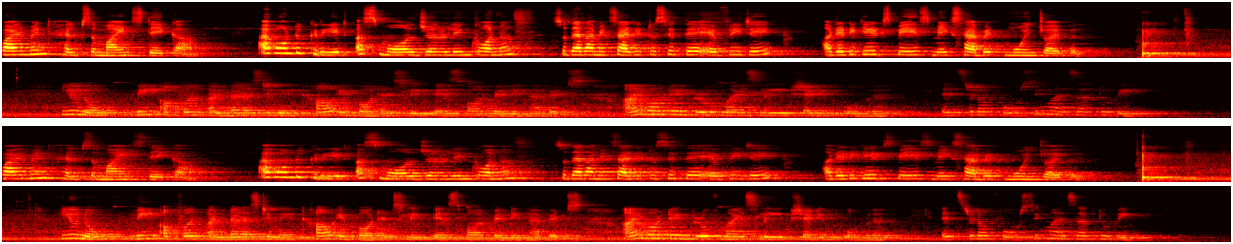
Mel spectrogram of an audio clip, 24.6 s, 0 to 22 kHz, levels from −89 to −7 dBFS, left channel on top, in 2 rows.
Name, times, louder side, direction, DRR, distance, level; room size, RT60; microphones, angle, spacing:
voice 1, 0.0-2.0 2.6-5.2 5.5-7.7 8.2-10.8, left 4 dB, 75° left, 12 dB, 0.8 m, -31 dB
voice 2, 11.3-23.6, right 2 dB, 80° right, 3 dB, 1.9 m, -38 dB
12.0 x 9.0 x 8.1 m, 1.3 s
head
